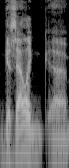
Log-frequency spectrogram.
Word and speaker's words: Gezellig: And then when I got to reading about your brewery, Gezellig Brewing, and I assume I'm pronouncing that right.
